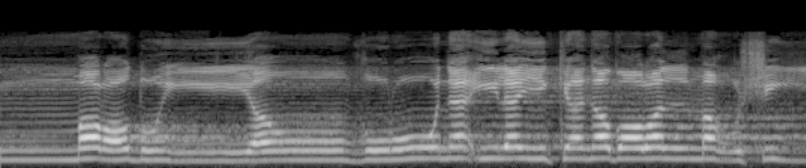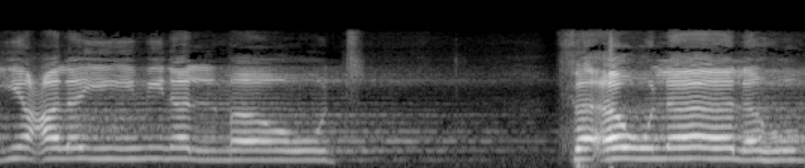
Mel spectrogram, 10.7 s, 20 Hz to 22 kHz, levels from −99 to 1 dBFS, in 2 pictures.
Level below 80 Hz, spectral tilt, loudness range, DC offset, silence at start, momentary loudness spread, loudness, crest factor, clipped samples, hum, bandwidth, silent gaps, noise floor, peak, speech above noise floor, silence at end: -64 dBFS; -2.5 dB/octave; 6 LU; under 0.1%; 0 s; 15 LU; -21 LUFS; 22 dB; under 0.1%; none; 10.5 kHz; none; -58 dBFS; 0 dBFS; 36 dB; 0 s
